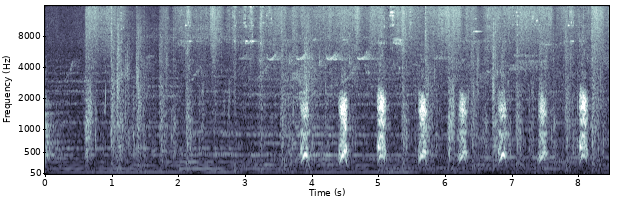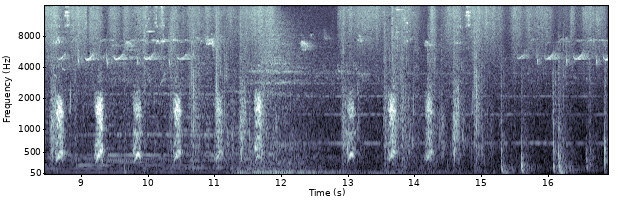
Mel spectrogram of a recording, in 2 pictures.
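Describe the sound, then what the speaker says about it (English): A dog barks in Kingdom Come: Deliverance 2 with a regular series of sharp barks, faint and somewhat distant, broken by a brief pause and then a few more barks. "No one wants to hear your barking."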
